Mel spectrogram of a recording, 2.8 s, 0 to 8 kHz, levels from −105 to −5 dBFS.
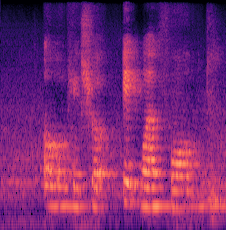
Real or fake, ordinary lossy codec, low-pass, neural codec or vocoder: fake; none; none; codec, 16 kHz, 2 kbps, X-Codec, HuBERT features, trained on balanced general audio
